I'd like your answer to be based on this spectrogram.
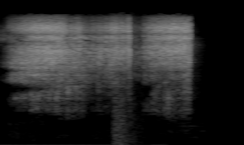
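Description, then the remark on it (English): A loud, steady hiss of food sizzling in a hot pan, bright, lasting about two seconds with a brief dip near the end before cutting off abruptly. “Wait, that's a sizzle light number one. Pan sizzle heavy number.”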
